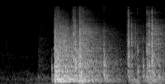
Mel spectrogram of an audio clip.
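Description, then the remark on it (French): An apartment door slams shut with a sharp, loud bang after near silence, followed by a second rattling impact and a brief echo as the frame settles. “Un long silence, puis la porte de l'appartement qui claque.”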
